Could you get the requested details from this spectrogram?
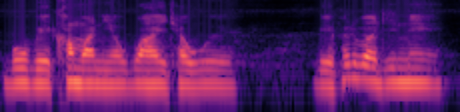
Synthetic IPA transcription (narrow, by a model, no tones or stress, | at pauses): bobekʰamaniawbahajtʰawɯ | bepʰəɾbadine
